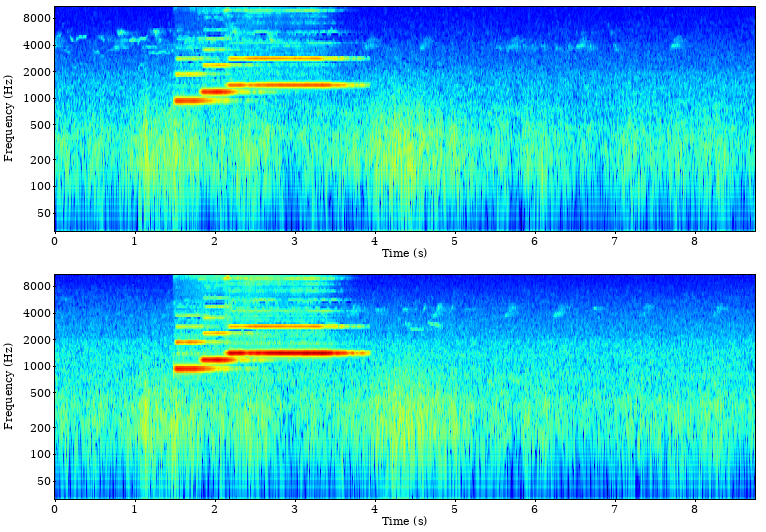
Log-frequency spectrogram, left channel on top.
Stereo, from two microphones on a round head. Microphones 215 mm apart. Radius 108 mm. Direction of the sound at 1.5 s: 30° right (ahead or behind).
